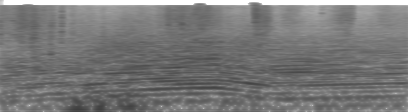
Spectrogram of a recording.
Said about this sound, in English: Inspectors patrolling Wisconsin's roads can also pull over trucks, and Johnson's doing that now.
